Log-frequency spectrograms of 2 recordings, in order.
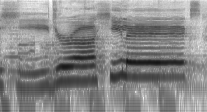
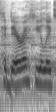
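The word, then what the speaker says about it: Hedera helix: video without featuring a hedra helix or the correct way to say it is hadera helix or an English ivy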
